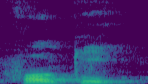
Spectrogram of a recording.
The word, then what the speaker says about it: foci: The pronunciation of this word is foci.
